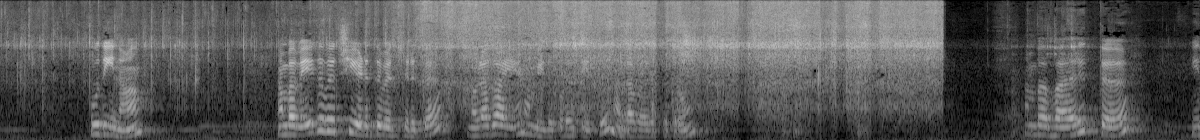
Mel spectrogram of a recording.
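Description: Curry leaves and boiled red chillies sizzling in hot oil with whole spices in a kadai, stirred with a steel spoon. The sizzle grows stronger about four seconds in and cuts off suddenly about nine and a half seconds in.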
